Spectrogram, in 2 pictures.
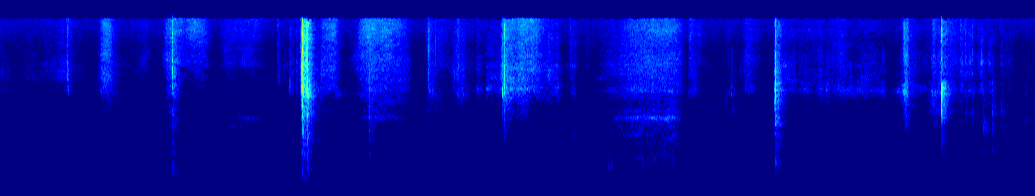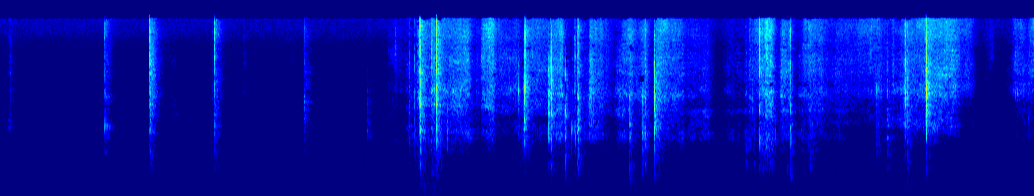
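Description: A sheet of paper being handled, unfolded and refolded: scattered sharp crackles and rustles, growing into dense crinkling and rustling over the last few seconds.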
